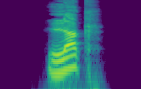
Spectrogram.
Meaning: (verb) 1. singular imperative of locken 2. first-person singular present of locken; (adjective) Only used in auf lock
- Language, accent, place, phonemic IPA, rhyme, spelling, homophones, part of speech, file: German, Germany, Berlin, /lɔk/, -ɔk, lock, Lok / Log, verb / adjective, De-lock.ogg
